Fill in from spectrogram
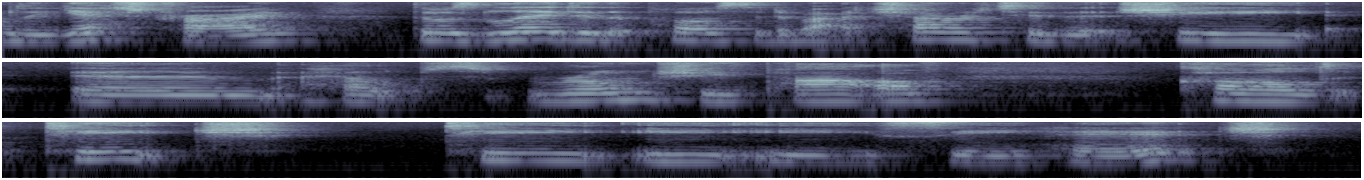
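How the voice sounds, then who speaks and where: A woman in her thirties chatting casually to camera, rambling and correcting herself as she goes. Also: medium pitch. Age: 30s. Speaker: vlogger. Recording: echoey room.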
